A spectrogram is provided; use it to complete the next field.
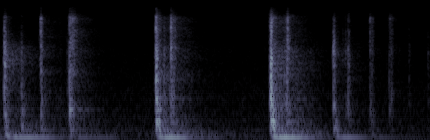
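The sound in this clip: Typing code on a computer keyboard: bursts of crisp keystroke clicks come in quick clusters with short pauses between them, fairly faint and with no voices.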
